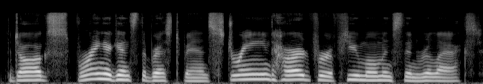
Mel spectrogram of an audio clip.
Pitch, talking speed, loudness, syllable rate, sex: 190 Hz, 185 wpm, -16 LUFS, 4.3 syllables/s, female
